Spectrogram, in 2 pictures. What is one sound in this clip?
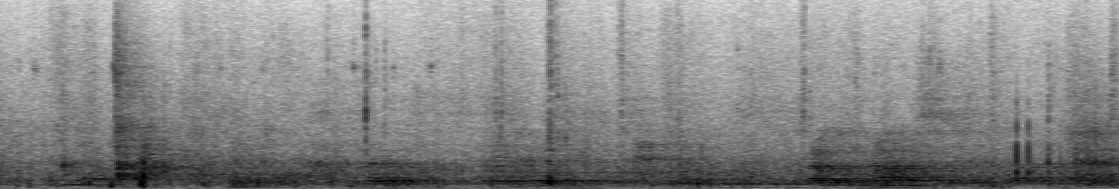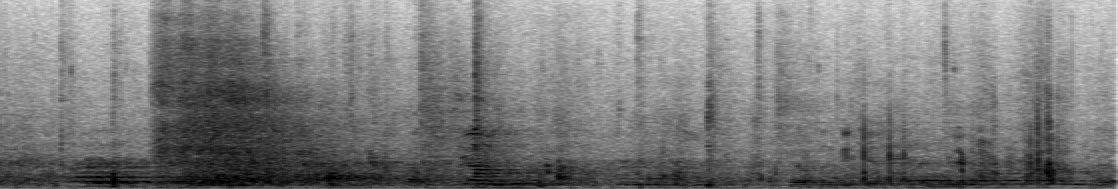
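Clothing and gear rustle as people move about.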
